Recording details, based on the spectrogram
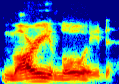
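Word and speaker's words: Mari Lwyd: uh this one uh how do you even pronounce that it's it's Mari Lloyd okay is that Welsh yes um do you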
